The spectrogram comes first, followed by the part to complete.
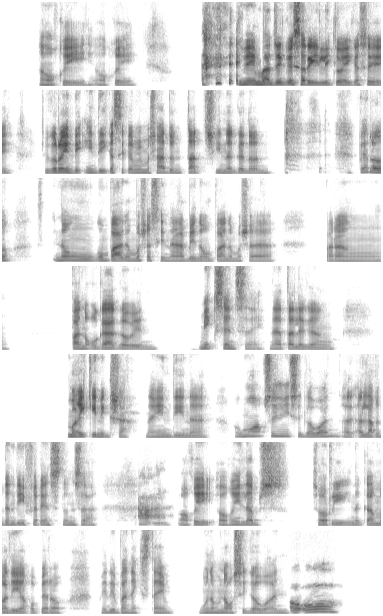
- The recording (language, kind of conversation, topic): Filipino, advice, Paano ko tatanggapin ang konstruktibong puna nang hindi nasasaktan at matuto mula rito?
- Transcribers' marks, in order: laugh; laugh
